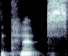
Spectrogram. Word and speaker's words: eclipse: It begins with an E, an air sound. The last sound is a silent E. What does it rhyme with? Oh, it rhymes with lips, eclipse. And how many syllables has it got? Eclipse, that's 2.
